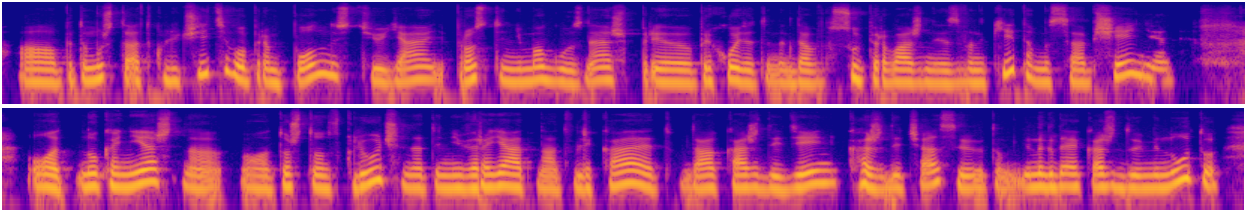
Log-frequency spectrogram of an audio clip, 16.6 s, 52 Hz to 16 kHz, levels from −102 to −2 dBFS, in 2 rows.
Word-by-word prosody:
а, 180 -1 +2
потому 200 +4 0
что 230 -3 -2
отключить 205 - -3
его 220 -10 +4
прям 180 -2 -2
полностью 215 - -1
я 210 +3 -1
просто 205 +1 -1
не 185 0 -1
могу, 190 -3 0
знаешь, 200 +5 -4
при 180 -2 +1
приходят 190 -2 0
иногда 170 0 -2
супер 195 -4 -1
важные 175 -1 -1
звонки 175 - -1
там 225 - -3
и - - -3
сообщения, 190 +5 -1 0.7
вот, 185 -3 +3
но, 200 +1 +3
конечно, 210 +1 +2
о, 175 -2 -2
то, 200 - 0
что 195 -1 -3
он 180 - +1
включен- 205 - 0
это 180 +1 -3
невероятно 180 - +2
отвлекает, 190 - 0
да, 180 +1 0
каждый 185 -1 0
день, 215 +8 +2
каждый 185 -7 +1
час 230 +8 -2
и 180 -1 +1
там - - -6
иногда 195 +1 +3
и - - 0
каждую 190 -1 0
минуту, 235 +12 +2
190 Hz, 155 wpm, -25 LUFS, 180-210 Hz, 0.7 s, его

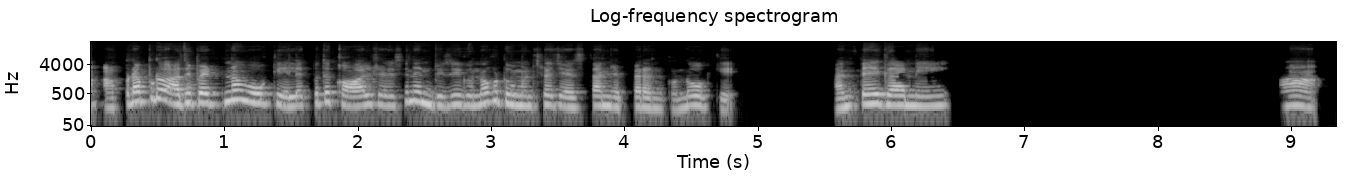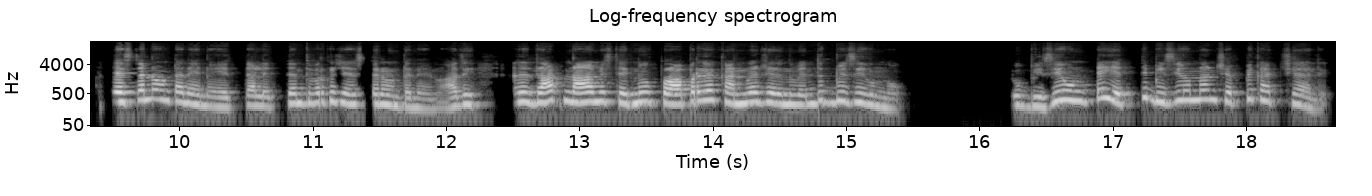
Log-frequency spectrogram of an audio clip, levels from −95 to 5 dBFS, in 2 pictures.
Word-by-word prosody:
అప్పుడప్పుడు 280 - 0
అది 235 +2 +2
పెట్టినా 260 +5 +1
ఓకే. 245 -3 -3
లేకపోతే 245 +6 -5
"కాల్ 200 +2 +2
చేసి, 205 +1 -8
నేను 260 -4 +2
బిజీగా 220 +2 -4
ఉన్నా, 240 - -1
ఒక 295 - -2
2 240 - +1
మినిట్స్‌లో 205 +2 -5
చేస్తాను." 185 +2 -4
అని 205 - -2
చెప్పారనుకోండి 180 -1 -6
ఓకే. 165 -6 -11 0.9
అంతే 210 +4 -1 0.2
గాని 210 -1 -1 2.7
ఆ! - - -1 0.5
చేస్తానే 310 +4 +4
ఉంటా 300 -3 0
నేను. 215 -3 -2
ఎత్తాలి 185 +4 -6
ఆళ్ళేత్తెంత 210 +5 -2
వరకు 270 +2 0
చేస్తూనే 235 0 -1
ఉంటాను. 185 -4 -3
నేను 165 - -13
అది 230 +3 0 0.5
నాట్ 285 +2 +5
నా 260 - +9
మిస్టేక్, 260 -3 +1
నువ్వు 275 0 0
ప్రాపర్‌గా 280 +7 +6
కన్వే 255 +2 +4
చేయలేదు. 250 -3 +3
నువ్వెందుకు 235 +5 -1
బిజీగా 265 -4 0
ఉన్నావు. 170 -3 -8 0.8
నువ్వు 215 -2 -5
బిజీ 195 +10 +1
ఉంటే 295 +4 0
ఎత్తి 250 +8 -5
"బిజీ 270 +3 0
ఉన్నా." 320 +1 +2
అని 315 -2 -4
చెప్పి 275 +5 -4
కట్ 290 +1 -6
చేయాలి. 205 -8 -5
235 Hz, 160 wpm, -23 LUFS, 205-275 Hz, 2.7 s, నా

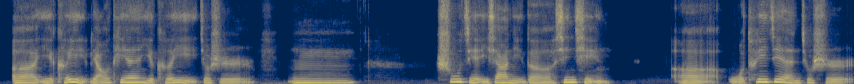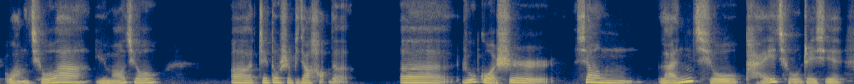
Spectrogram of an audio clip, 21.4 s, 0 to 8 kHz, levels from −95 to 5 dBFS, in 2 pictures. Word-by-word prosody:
呃， 180 -2 +2
也 170 - -1
可 200 +6 0
以 235 -5 +5
聊 175 +1 -1
天， 205 +1 +2
也 170 -2 -1
可 175 +2 -2
以 200 -3 0
就 185 -1 -4
是， 165 -1 -3 0.5
嗯， 180 0 -1 1.0
舒 260 0 +4
解 200 -7 +1
一 - - 0
下 185 -2 +3
你 175 -1 -1
的 85 0 -2
心 220 0 +4
情。 225 - 0 0.7
呃， 165 -1 -2
我 155 - -2
推 250 +8 +4
荐 215 -10 +2
就 170 - -5
是 155 -3 -1
网 145 -4 -1
球 160 +2 0
啊、 210 +2 +1
羽 165 - -3
毛 160 +2 -1
球， 190 0 -1 0.9
呃， 175 -1 0
这 170 +3 -2
都 195 +2 0
是 185 -1 -1
比 160 -1 -7
较 165 -2 0
好 170 - -6
的。 - - -8 0.6
呃， 180 -2 +1 0.2
如 215 +5 0
果 195 -9 +2
是 170 -4 +1 0.2
像 185 -7 0 0.4
篮 175 - +4
球 165 - +1
排 175 - 0
球 265 - 0
这 170 -2 -1
些， 160 0 -1
180 Hz, 145 characters per minute, -23 LUFS, 165-205 Hz, 1.0 s, 以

